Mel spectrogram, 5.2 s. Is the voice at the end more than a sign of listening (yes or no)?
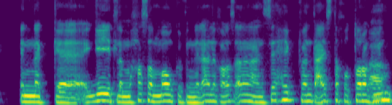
no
